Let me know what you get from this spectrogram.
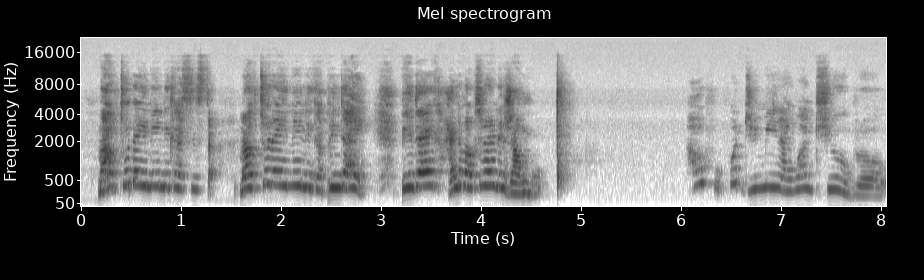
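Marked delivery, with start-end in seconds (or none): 0.2-4.6 mock loud hollering, high and raised. Retelling how a man in a dispute over change was shouting: imitating a man shouting. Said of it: "This man was shouting".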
